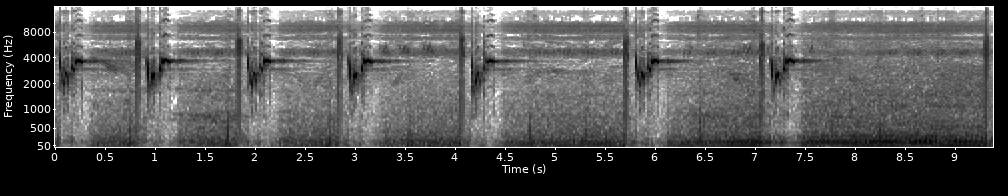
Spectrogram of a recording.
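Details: Prinia song meant to lure prinias: a sharp click and short whistled note repeated about every second, seven or eight times, over a persistent high whine, with low rumbling noise near the end.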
